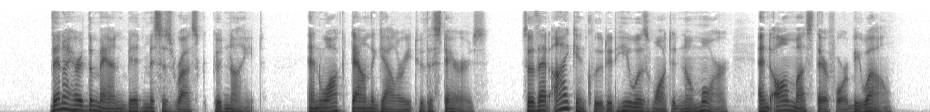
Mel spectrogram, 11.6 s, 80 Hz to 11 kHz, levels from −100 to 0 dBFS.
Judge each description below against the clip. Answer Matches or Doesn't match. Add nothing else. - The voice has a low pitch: Matches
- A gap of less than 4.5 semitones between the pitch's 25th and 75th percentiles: Doesn't match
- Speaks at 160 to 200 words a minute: Matches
